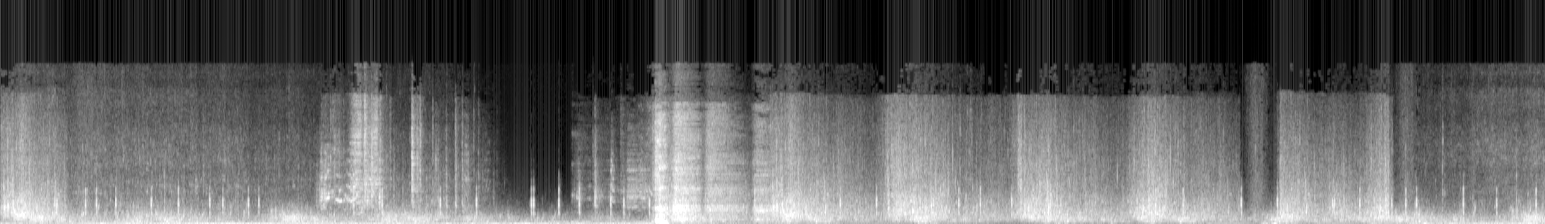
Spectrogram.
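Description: Water swishes and gurgles as a swimmer moves through it underwater.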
